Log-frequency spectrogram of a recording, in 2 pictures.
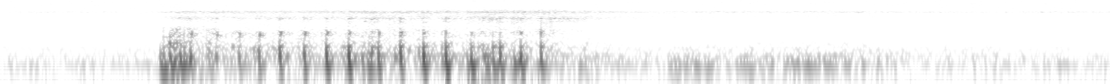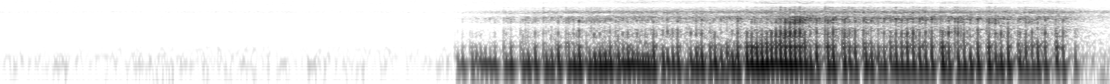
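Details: Sleeping dog snoring: a fluttering snore followed by a louder, rougher snorting breath.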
